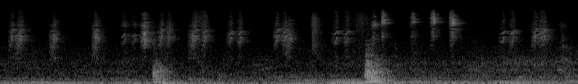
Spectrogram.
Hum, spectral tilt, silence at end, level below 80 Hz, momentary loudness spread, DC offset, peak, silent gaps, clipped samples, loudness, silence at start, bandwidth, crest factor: none; -4 dB/octave; 0 s; -44 dBFS; 11 LU; under 0.1%; -18 dBFS; none; under 0.1%; -39 LUFS; 0 s; 16.5 kHz; 22 dB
